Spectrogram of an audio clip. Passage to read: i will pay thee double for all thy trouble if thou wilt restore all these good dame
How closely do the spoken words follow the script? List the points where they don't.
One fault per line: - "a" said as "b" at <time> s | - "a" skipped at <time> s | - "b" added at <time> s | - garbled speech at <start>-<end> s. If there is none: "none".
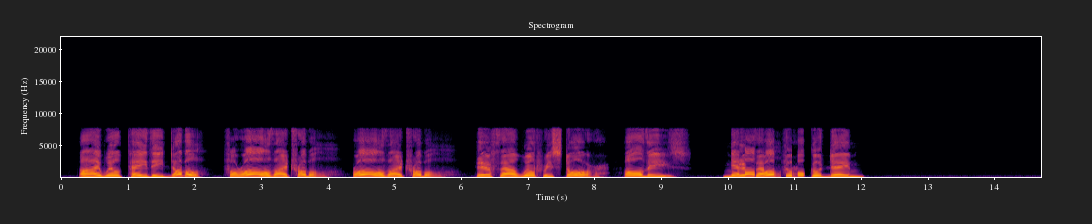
- "all thy trouble" added at 4.4 s
- garbled speech at 9.9-11.2 s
